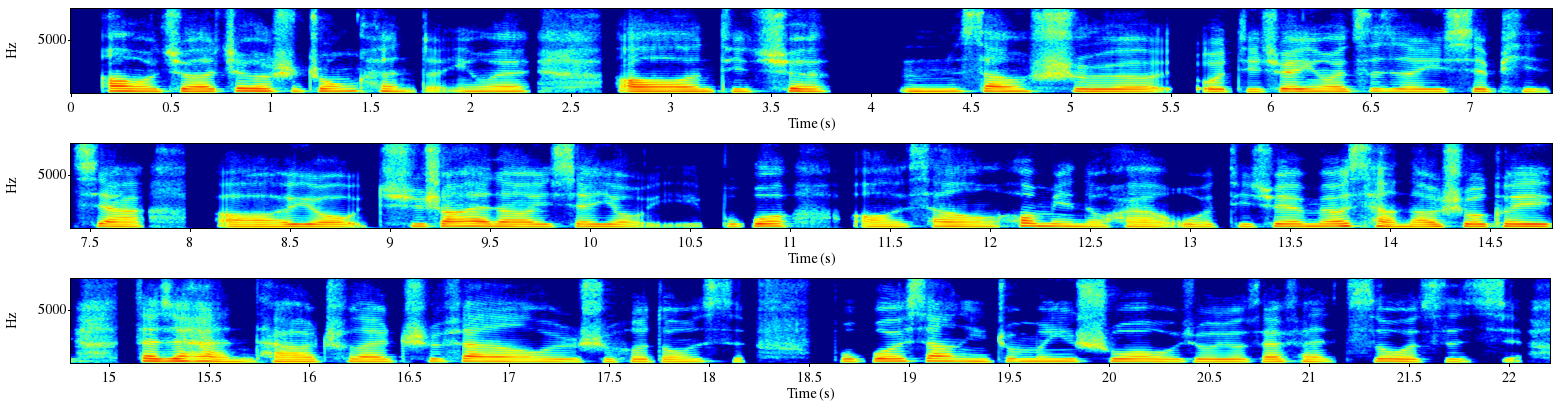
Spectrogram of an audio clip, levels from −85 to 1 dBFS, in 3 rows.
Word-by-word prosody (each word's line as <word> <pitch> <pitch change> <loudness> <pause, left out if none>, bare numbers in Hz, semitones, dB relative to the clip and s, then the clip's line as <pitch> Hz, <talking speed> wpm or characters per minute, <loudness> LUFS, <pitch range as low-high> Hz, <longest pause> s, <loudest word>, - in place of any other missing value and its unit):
呃， 235 -1 +7
我 220 -1 +3
觉 220 +1 +1
得 215 0 +4
这 235 +3 +2
个 230 -1 +6
是 220 0 -4
中 225 +1 0
肯 220 -2 -3
的。 - - -8
因 210 0 -5
为， 215 0 -1 0.4
呃， 210 0 +5
的 210 0 -6
确， 215 +1 +1 0.4
嗯， 205 0 -2
像 215 0 +2
是 205 -1 +1 0.2
我 205 - +2
的 200 0 -7
确 220 +2 +2
因 215 0 +1
为 215 0 +1
自 220 +1 -6
己 215 - -4
的 205 -1 -1
一 205 0 0
些 210 +1 -2
脾 205 -1 -10
气 225 +2 -3
啊， 205 -1 +2 0.4
呃， 190 0 +1
有 195 -1 +2
去 215 - -4
伤 220 +1 +4
害 225 -1 +5
到 205 -1 +3
一 200 - 0
些 205 0 -2
友 200 -1 -1
谊。 105 +2 -16
不 210 - -6
过， 225 +1 +3 0.3
呃， 195 0 -2
像 205 -1 -1
后 240 +4 +2
面 220 -2 0
的 200 -1 -4
话， 200 0 -2
我 195 -1 -4
的 200 - -7
确 205 +3 0
也 215 - +2
没 210 +1 0
有 225 - +6
想 215 -4 +2
到 195 0 +2
说 205 +1 +2
可 215 +1 +1
以， 210 -1 +5 0.3
再 230 -2 +5
去 230 +1 +6
喊 205 -3 +2
他 200 -1 0
出 215 +2 -7
来 205 0 +1
吃 220 +2 -6
饭 220 0 +2
啊， 205 -1 0
或 210 0 -4
者 205 0 -4
是 205 - -6
喝 200 +1 -4
东 200 +1 -4
西。 215 +1 -13 0.4
不 215 0 -4
过 230 +2 +2
像 230 0 +1
你 205 -1 -2
这 220 +3 -6
么 215 0 -3
一 215 0 -2
说， 220 -1 -1
我 205 0 -3
就 205 -1 -2
有 200 0 0
在 200 0 -2
反 205 -1 -5
思 225 - -4
我 210 -2 +1
自 200 0 -9
己， 200 - -11
210 Hz, 250 characters per minute, -22 LUFS, 200-220 Hz, 0.4 s, 呃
